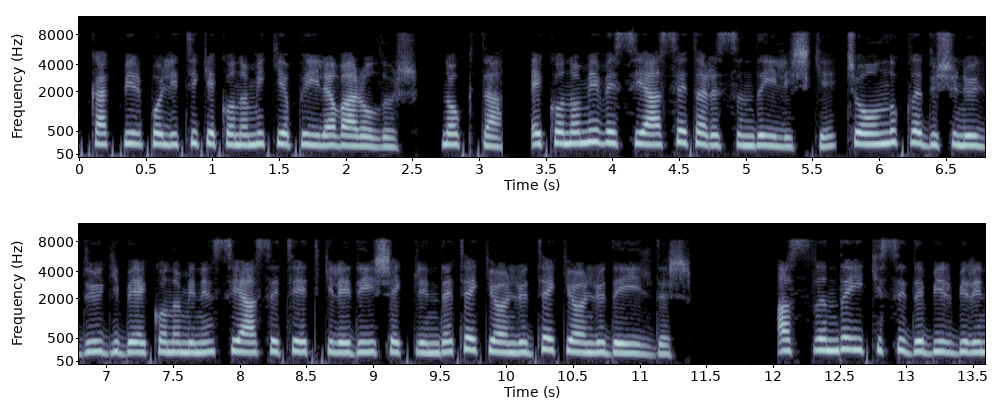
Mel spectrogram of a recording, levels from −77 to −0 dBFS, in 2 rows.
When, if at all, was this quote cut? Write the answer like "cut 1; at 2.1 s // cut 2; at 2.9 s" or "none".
cut 1; at 2.6 s // cut 2; at 10.2 s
